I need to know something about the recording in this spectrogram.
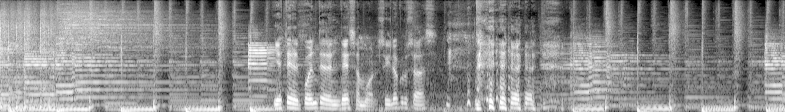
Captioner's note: laughs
